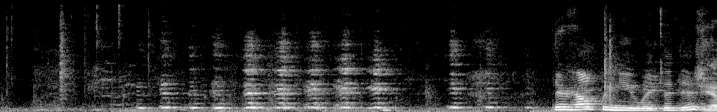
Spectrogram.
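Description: A dog whimpers and whines excitedly.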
